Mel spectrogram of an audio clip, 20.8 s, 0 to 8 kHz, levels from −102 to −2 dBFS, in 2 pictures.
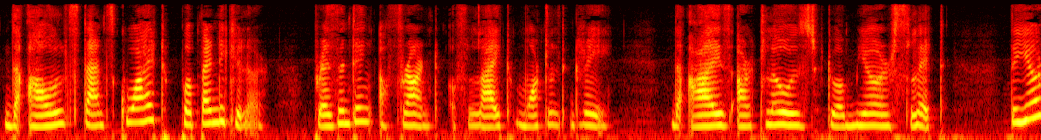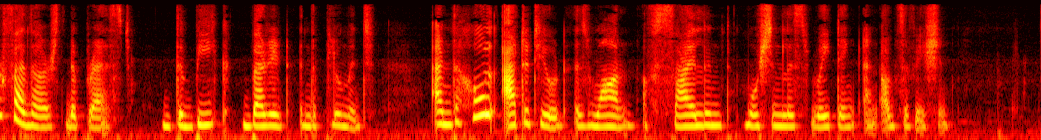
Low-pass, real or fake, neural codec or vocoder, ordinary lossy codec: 7.2 kHz; real; none; MP3, 48 kbps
